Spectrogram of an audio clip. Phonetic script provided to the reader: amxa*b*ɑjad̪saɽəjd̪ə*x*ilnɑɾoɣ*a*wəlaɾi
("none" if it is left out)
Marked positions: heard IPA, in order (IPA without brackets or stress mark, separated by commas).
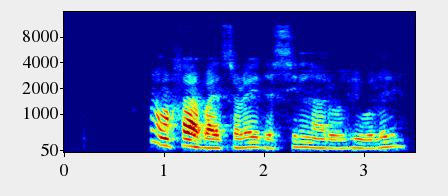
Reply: b, s, i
